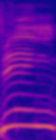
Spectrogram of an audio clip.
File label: "ding", voice; ooh ahh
